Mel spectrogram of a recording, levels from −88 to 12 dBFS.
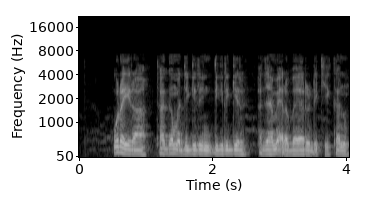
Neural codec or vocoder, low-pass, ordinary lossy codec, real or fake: codec, 16 kHz, 8 kbps, FreqCodec, larger model; 7.2 kHz; none; fake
